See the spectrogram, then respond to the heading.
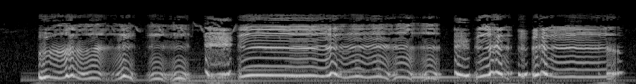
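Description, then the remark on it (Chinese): A performer voicing a cloud in a story sobs and wails in a drawn-out, quavering cry, rising and falling in pitch with short catches of breath between loud bursts, the cloud's tears falling as rain. “云彩忍不住抽泣起来。”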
